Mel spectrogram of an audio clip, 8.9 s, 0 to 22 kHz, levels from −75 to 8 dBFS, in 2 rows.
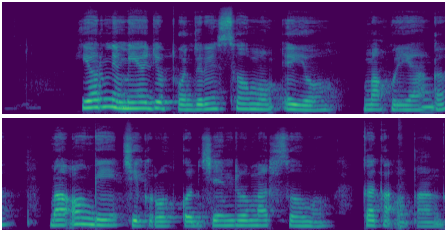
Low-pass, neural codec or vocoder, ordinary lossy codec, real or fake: none; codec, 44.1 kHz, 3.4 kbps, Pupu-Codec; none; fake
